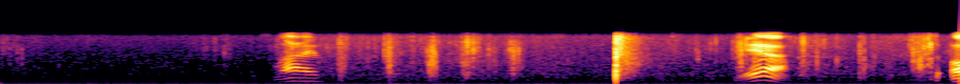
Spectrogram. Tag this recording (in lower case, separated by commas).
burst, speech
